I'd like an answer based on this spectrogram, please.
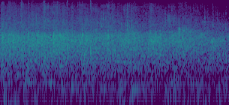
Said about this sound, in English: Thank you so much. It's a huge undertaking, and if we could give them a round of applause, they're the behind-the-scenes people who make this happen.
